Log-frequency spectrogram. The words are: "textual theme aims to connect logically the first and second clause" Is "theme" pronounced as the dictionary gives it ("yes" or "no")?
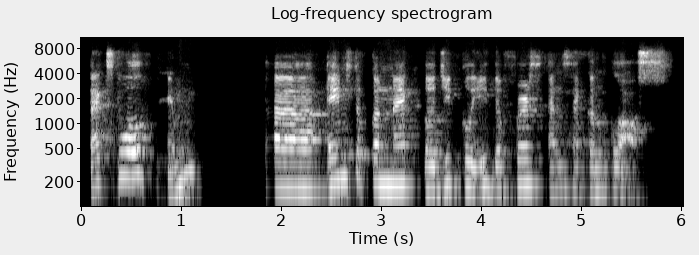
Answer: no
